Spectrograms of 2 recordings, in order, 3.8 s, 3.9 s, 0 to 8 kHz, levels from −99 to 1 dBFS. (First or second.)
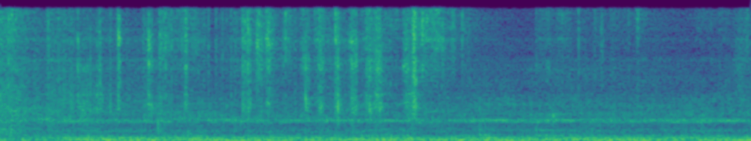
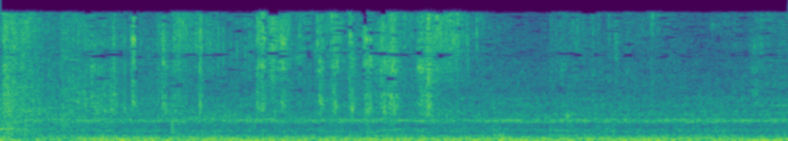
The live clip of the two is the second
